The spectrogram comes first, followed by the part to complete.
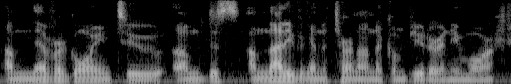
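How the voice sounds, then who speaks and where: A man's voice: deep voice, level tone, fast talker, darkish tone, a little hiss or hum. A man chatting as a guest creator on a livestream, rambling and repeating phrases as he works toward his point. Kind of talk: casual chat on a livestream.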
